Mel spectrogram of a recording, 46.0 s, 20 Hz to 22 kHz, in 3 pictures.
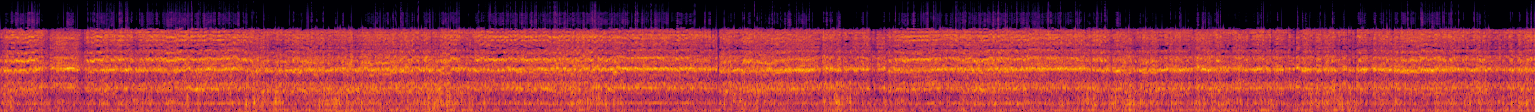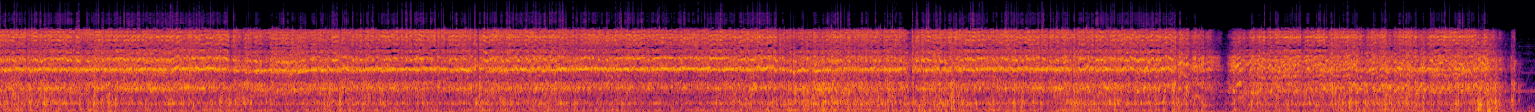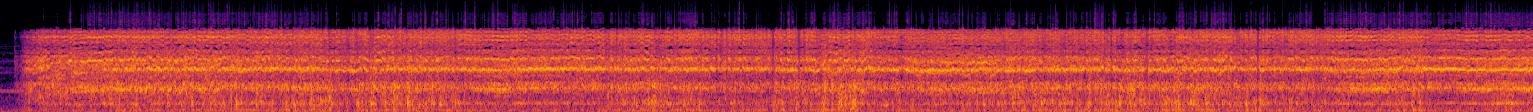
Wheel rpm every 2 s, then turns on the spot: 230, 220, 220, 220, 220, 220, 230, 230, 220, 230, 240, 230, 230, 150, 190, 140, 220, 230, 230, 230, 230, 230, 220.
none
